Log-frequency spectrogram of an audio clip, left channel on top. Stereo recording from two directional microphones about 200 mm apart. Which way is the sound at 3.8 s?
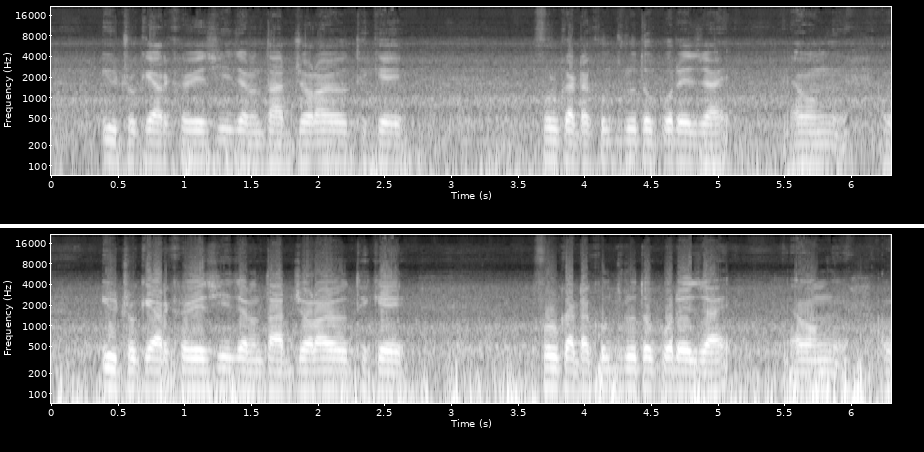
20° right (ahead or behind).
